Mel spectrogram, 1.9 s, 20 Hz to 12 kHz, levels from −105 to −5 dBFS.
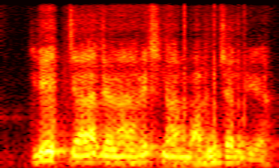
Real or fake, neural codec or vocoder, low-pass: fake; autoencoder, 48 kHz, 32 numbers a frame, DAC-VAE, trained on Japanese speech; 10.8 kHz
